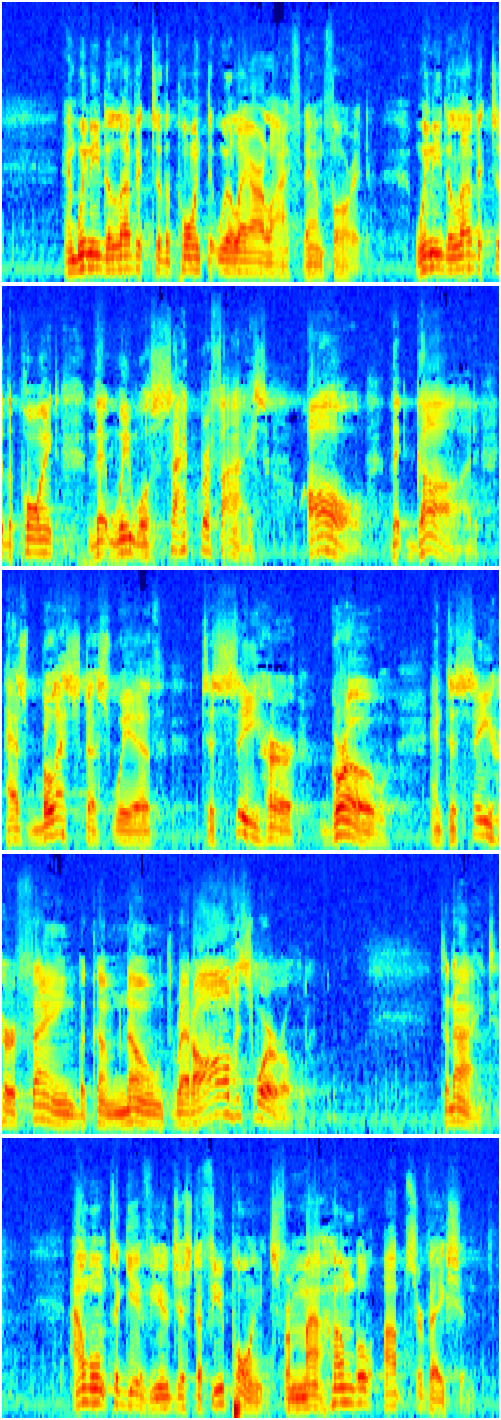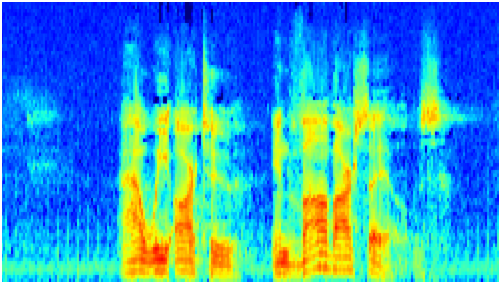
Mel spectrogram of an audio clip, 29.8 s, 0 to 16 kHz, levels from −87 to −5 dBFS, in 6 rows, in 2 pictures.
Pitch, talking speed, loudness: 105 Hz, 145 wpm, -21 LUFS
